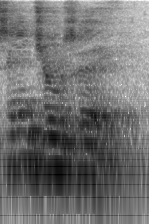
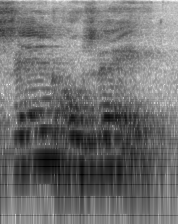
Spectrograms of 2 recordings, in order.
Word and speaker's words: San Jose: you going he says San Jose I said San Jose that's said California he say yeah I said no they they don't pronounce the J it's San Jose oh I see I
